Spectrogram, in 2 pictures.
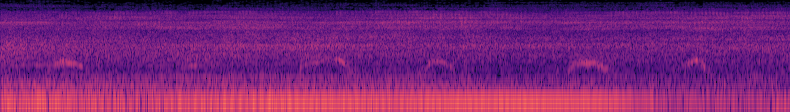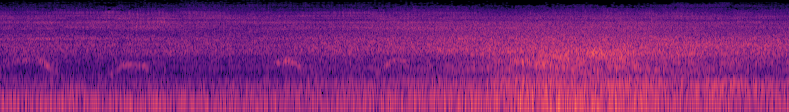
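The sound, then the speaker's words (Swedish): Rhythmic scrubbing of a toothbrush repeats steadily as a person brushes their teeth outdoors beside a meadow and a road, set against a wide wash of road traffic and a low engine drone that fades midway. “Så här låter det när man borstar tänderna vid en äng och en bilväg.”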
